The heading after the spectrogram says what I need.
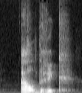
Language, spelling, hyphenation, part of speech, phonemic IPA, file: Dutch, Aaldrik, Aal‧drik, proper noun, /ˈaːl.drɪk/, Nl-Aaldrik.ogg
- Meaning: a male given name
